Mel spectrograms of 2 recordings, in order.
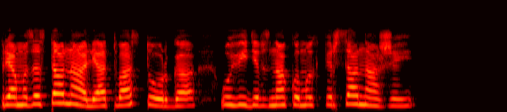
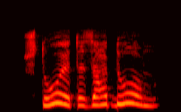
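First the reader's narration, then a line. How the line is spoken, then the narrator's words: Whisper. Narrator (Russian): прошептала она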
